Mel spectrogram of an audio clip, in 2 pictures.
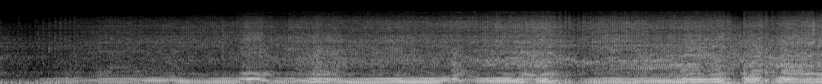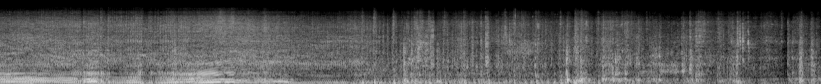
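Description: Enduro motorcycle engine revving up and down repeatedly under load, with a run of sharp knocks and clatter in the last few seconds.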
